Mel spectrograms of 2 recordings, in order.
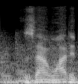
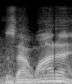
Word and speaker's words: Zawada: to drink some tea the water rhymes with Nevada there are people in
